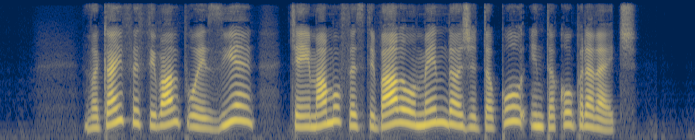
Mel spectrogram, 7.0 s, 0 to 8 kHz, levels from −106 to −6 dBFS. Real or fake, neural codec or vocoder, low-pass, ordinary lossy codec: fake; codec, 16 kHz, 0.5 kbps, FunCodec, trained on LibriTTS, 25 frames a second; 7.2 kHz; none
